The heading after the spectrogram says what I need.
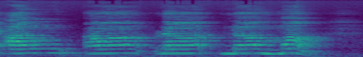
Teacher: ये पांचों जो अक्षर है अंग, ण, न, म, ये जो पांचों वर्ण है, इनका जो उच्चारण स्थान है वो कंठ, तालु, मूर्धा, दंत, ओष्ठ के साथ क्रमशः नासिका भी है। जब आप कंठ से बोलेंगे और साथ में नासिका भी होगी, इसको आप अंग को आप तालव्य से बोलेंगे लेकिन साथ में नासिका का भी प्रयोग होगा, मूर्धा से बोलेंगे ण को लेकिन साथ में नासिका भी आपकी सक्रिय हो जाएगी।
